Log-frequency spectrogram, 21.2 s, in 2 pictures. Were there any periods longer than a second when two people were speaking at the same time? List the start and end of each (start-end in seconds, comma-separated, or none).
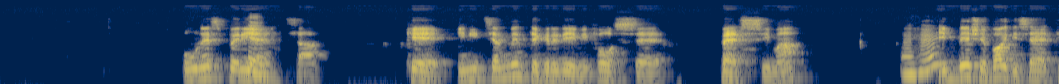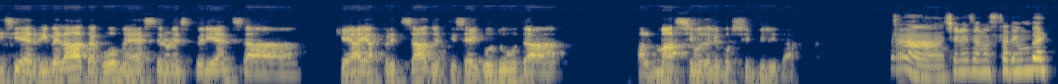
none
